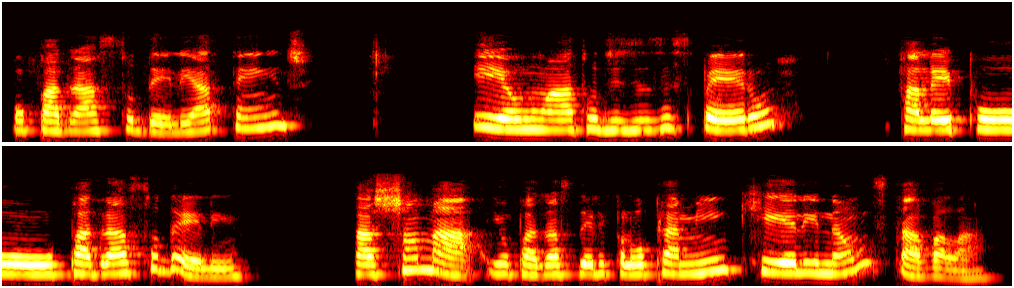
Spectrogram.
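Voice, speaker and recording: A woman giving a witness statement, retelling events in an emotional, rushed way with quoted dialogue. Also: a little high, expressive. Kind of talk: recounting events in a formal statement. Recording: dull lo-fi recording.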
